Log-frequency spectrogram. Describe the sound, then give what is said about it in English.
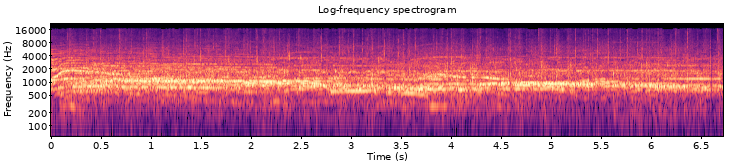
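Family, friends and teammates of Bobby Witt Jr. cheer and whoop loudly and continuously as the Kansas City Royals call his name second in Monday night's Major League Baseball draft, with excited shouting and some clapping blended into a dense, steady roar that holds for several seconds. “That cheering you heard were the family and friends and teammates of Bobby Witt Jr., whose name was called second in Monday night's Major League Baseball draft.”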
